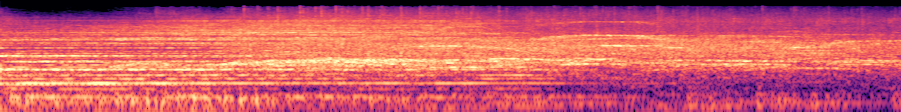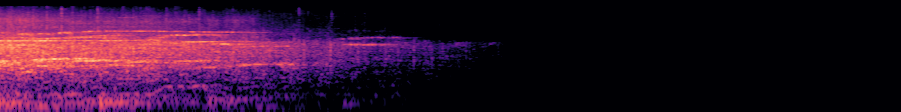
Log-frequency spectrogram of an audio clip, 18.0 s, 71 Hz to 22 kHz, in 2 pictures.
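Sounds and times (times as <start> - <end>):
orchestra and choir chord: 0.0 - 6.2
audience applause and cheering: 0.0 - 14.1
high gliding whistles: 2.2 - 11.8.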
